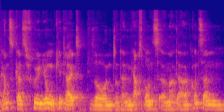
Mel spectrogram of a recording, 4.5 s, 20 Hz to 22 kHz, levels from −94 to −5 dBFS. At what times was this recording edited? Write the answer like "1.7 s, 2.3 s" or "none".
2.3 s, 3.5 s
